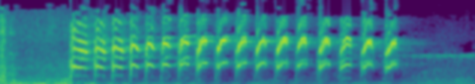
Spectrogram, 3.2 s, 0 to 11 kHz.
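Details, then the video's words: Greater green leafbird freshly out of moult, giving a quick, even string of about fifteen bright, slurred chips over two seconds. A soft hum lies beneath them. "Cucak Ijo Pur Total VOER 705 Abis Beres Mabung"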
